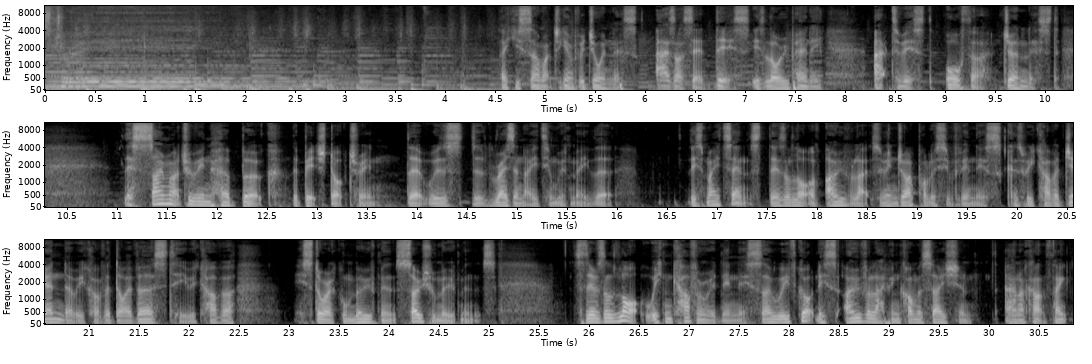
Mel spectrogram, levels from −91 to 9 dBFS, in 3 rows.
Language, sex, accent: English, male, British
